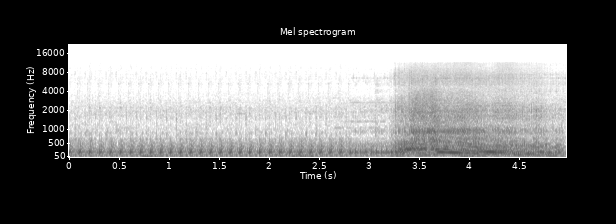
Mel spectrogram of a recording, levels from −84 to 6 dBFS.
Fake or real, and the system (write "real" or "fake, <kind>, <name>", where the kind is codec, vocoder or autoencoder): real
